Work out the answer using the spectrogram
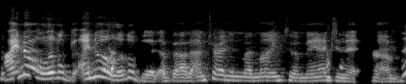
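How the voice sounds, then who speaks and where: A woman's voice: on the low side, big pitch swings, fast, bright, forceful tone. A woman hosting a live stream, chatting casually, laughing often and reading viewer comments aloud. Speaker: livestream host.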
